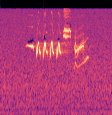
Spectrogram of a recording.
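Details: One Common redstart strophe. It starts with a pure high note, then four strong repeated downslurred notes, a brief rattly high burst and a rising squeaky final phrase, over faint background hiss.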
